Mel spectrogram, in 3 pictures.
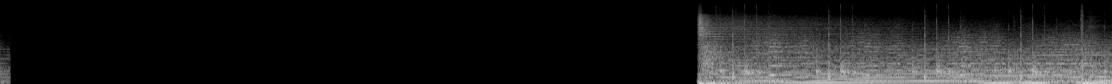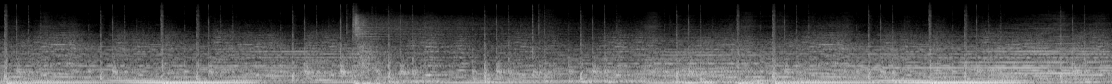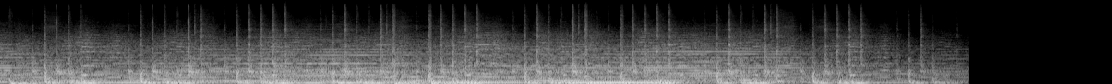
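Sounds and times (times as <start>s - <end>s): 
music score before a tube booster: 7.0s - 31.9s.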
